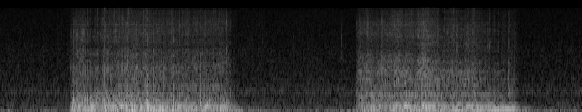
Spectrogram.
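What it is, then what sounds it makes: Kitchen sponge with scouring pad, scratched. A hand-sized, soft rectangular kitchen sponge of yellow foam with a green abrasive scouring layer is held in one hand close to the microphone and scratched or squeezed with the fingertips. Two sustained bursts of dense, rough scratching and crinkling rise sharply, each lasting a bit over a second, separated by a short quiet gap. A strong low rumble sits under a bright, hissy texture.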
